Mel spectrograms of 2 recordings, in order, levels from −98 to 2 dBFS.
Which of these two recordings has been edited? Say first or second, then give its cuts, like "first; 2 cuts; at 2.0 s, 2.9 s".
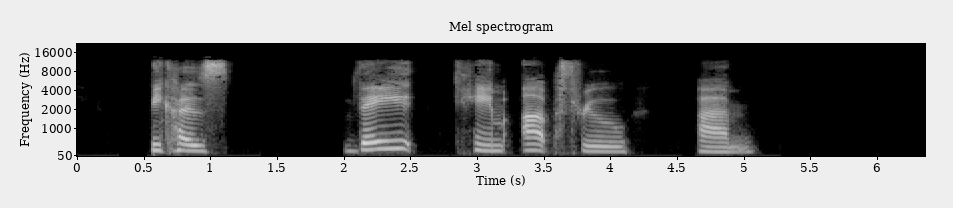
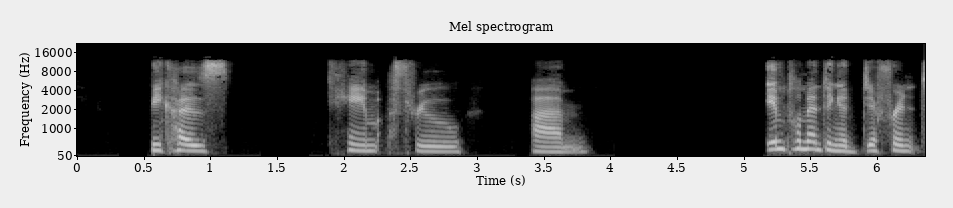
second; 2 cuts; at 1.7 s, 2.3 s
